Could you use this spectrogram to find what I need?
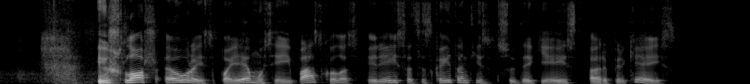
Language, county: Lithuanian, Kaunas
